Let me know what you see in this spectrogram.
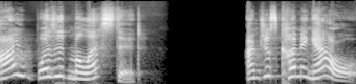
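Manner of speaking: put-on crying through each word, slow and tearful. Retelling a family member's response to coming out: retelling own tearful words. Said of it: "And I'm crying and I'm like".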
